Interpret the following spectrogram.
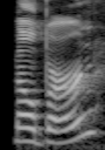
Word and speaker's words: Melbourne: would say Melbourne like Mel I'd say Melbourne melburn yeah yeah like I would never say it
